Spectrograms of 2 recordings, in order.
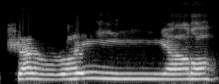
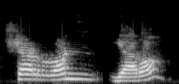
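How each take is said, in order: First: The n sound merges into y with nasal hum. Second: The n sound is pronounced clearly and separately. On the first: The speaker calls it right. "tapi syarron yaro, didengungkan" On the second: The speaker calls it wrong. "bukan dibaca"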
